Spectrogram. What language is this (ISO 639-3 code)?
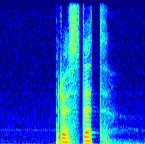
swe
